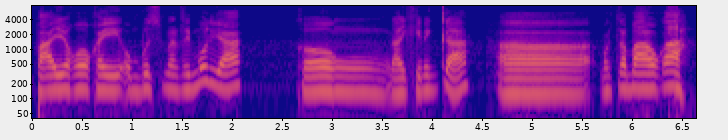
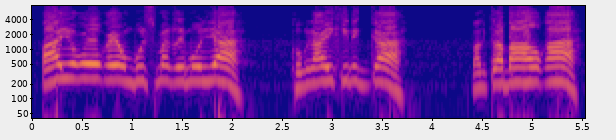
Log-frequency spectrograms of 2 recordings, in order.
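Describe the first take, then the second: First: The tone sounds gentle and softened. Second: The tone sounds harsh and scolding.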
